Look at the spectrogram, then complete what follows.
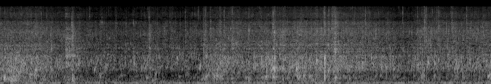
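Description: Water trickling and lapping, with many small splashes and drips.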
